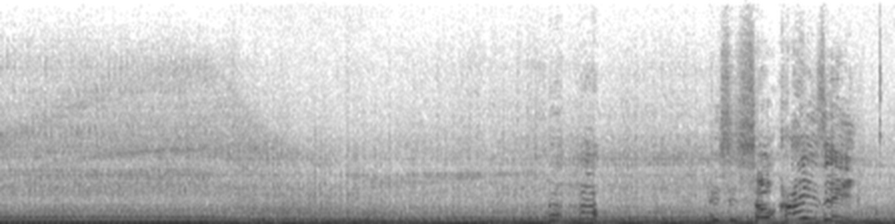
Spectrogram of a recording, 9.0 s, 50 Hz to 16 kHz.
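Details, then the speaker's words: Toyota MR2 Turbo, 3S-GTE swap, driving with only the turbo downpipe and no muffler, idle high, after boost and vacuum leaks were fixed: a loud, raw exhaust drone that climbs and settles smoothly with throttle, no misfire; running right. "so everything's running right it sounds good it would sound much better with an exhaust but I'm gonna drive this bad boy right now anyway"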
